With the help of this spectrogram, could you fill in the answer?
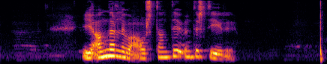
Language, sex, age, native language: Icelandic, female, 60-69, Icelandic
